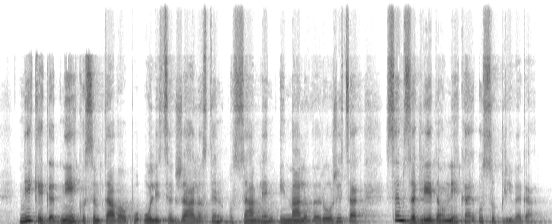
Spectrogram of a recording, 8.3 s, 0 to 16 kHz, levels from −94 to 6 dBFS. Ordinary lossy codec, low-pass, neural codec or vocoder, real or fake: Opus, 24 kbps; 14.4 kHz; none; real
